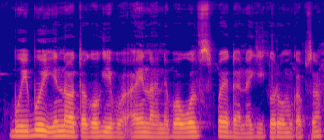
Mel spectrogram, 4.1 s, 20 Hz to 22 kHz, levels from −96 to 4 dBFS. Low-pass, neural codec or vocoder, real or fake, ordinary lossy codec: none; none; real; none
